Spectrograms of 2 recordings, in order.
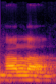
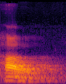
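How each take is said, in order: First: The word ends with an added vowel. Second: The word ends on a bare consonant. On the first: The speaker calls it wrong. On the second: The speaker calls it right. "ujungnya selalu ma sukun"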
